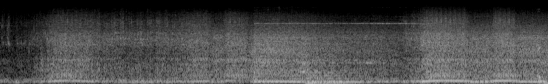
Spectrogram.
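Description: Truck engine in the Call of Duty Warzone video game, a mid-pitched motor droning steadily and rising and falling as it revs, loud and close with no talk over it.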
